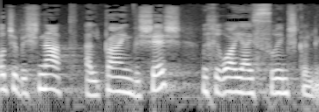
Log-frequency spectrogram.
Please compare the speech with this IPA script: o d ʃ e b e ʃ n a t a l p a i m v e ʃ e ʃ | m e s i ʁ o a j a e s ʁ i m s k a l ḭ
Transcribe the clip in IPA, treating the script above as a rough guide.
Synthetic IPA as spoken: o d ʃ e b e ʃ n a t a l p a i m v e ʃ e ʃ | m e χ i ʁ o a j a e s ʁ i m ʃ k a l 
